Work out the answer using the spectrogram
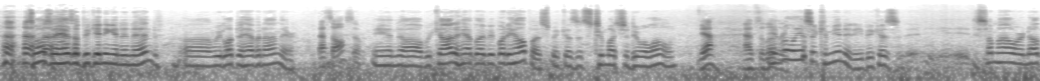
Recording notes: LIVE from Caffeine and Octane with Southeast Wheels Events.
